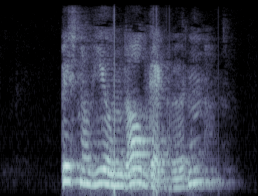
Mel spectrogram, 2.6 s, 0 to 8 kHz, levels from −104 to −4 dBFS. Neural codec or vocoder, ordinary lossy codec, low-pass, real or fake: none; AAC, 32 kbps; 7.2 kHz; real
